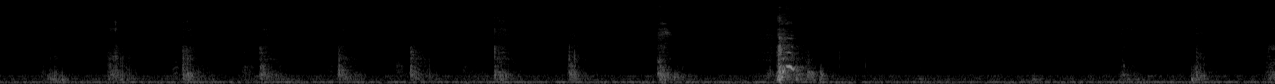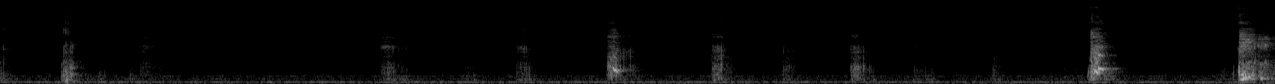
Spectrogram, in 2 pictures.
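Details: Dog coughing: repeated short, dry coughs in runs with a few louder hacks over a steady low hum.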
